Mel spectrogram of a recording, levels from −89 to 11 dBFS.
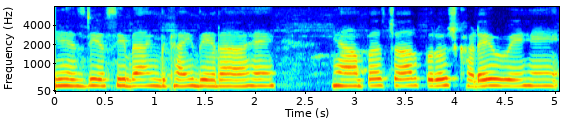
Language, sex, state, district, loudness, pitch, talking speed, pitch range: Hindi, female, Delhi, New Delhi, -12 LUFS, 225 Hz, 165 wpm, 220-230 Hz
